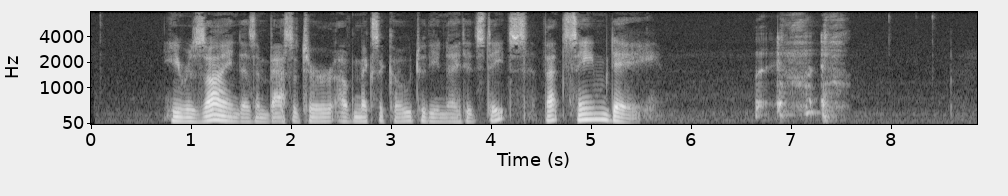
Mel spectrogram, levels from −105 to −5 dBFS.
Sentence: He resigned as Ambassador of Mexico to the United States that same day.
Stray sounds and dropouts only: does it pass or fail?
fail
